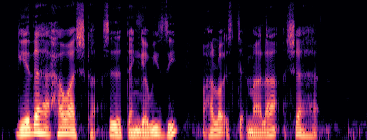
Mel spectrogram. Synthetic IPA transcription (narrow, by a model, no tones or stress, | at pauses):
ɡɛːðɐɦɐħɑwaːʃkʰɐ̰sɪðɐt̪ʰɐŋɡɐwizɪ | wɑħɑːlɔ̰ːʔɪst̪ʰɪʕmaːlaːʃaɦɐ̰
